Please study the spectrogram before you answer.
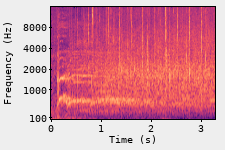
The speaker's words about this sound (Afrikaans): Vir etlike minute kon Zelensky nie praat oor die daverende applous nie en toe dit bedaar die volgende woorde.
